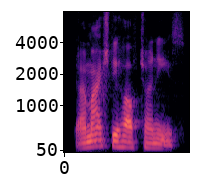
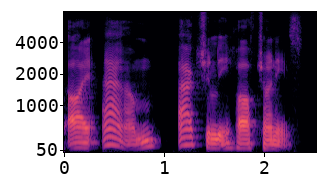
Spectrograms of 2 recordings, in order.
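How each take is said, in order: First: Said in the usual way. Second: "am" and "actually" drawn out and stressed; doubly emphatic. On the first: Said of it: "it's actually the case". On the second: Shown as a demonstration. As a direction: lean hard on "am", then on "actually". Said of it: "now I've really emphasized something".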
